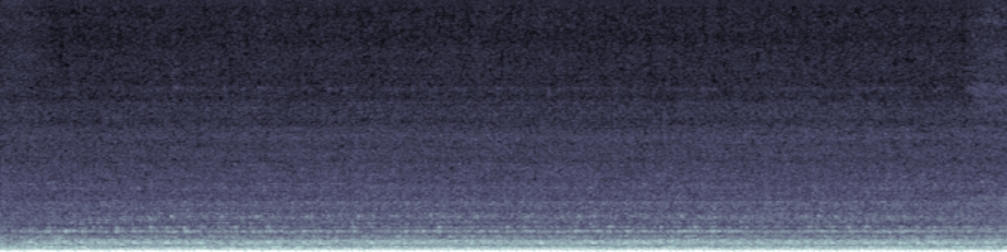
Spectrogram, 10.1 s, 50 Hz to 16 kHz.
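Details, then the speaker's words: Deep, smooth, steady V8 burble with no ticks, knocks or misfires: 2003 Chevrolet SSR roadster pickup, 5.3-litre V8, automatic with overdrive, 314 actual miles, healthy stock-sounding idle. "Nice sounding truck. Sounds stock to me."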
